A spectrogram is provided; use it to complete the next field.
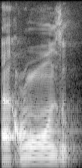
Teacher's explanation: A-nya pendek dan zu-nya juga pendek, tetapi o-nya 2 harakat panjang, a'udzu. Jika pendek zu-nya maka harus segera ke huruf depannya bi, zubi.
